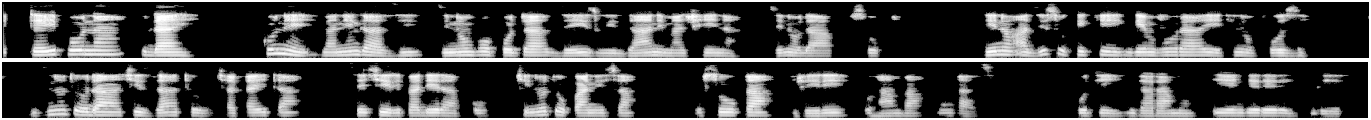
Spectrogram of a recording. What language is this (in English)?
Ndau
